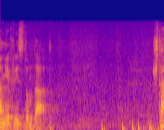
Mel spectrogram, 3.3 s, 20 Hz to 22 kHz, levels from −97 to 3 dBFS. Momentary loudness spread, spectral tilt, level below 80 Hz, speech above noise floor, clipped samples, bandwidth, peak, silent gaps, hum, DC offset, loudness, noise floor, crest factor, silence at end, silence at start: 22 LU; -5 dB/octave; -40 dBFS; 24 dB; under 0.1%; 11 kHz; 0 dBFS; none; none; under 0.1%; -24 LUFS; -45 dBFS; 22 dB; 0 s; 0 s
